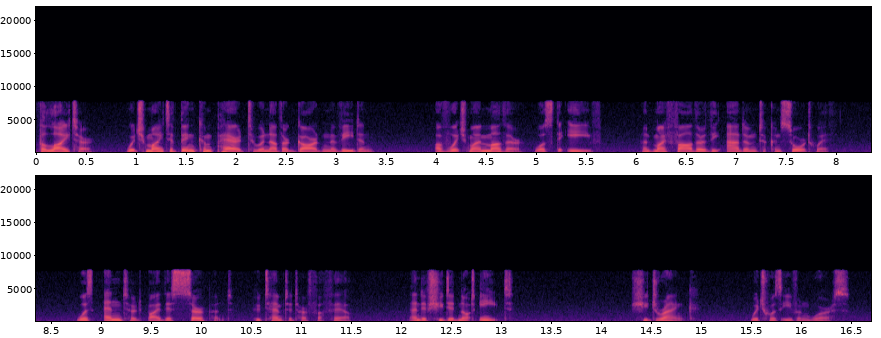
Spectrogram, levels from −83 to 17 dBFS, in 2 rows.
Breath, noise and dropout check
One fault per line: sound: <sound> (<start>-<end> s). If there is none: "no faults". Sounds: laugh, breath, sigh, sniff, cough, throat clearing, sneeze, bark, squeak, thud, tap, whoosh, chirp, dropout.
no faults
